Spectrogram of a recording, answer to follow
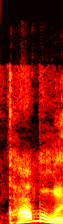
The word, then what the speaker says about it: Kamala: Am I saying her name wrong or something? I I don't know who that it is. You don't know who that is? No. Okay. I know who Kamla Harris is.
